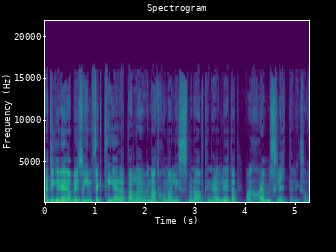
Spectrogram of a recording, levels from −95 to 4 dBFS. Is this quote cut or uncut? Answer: cut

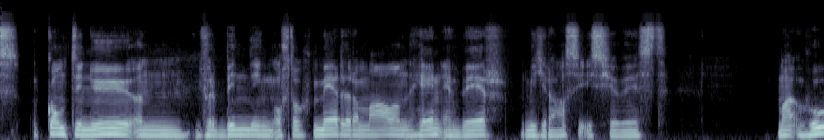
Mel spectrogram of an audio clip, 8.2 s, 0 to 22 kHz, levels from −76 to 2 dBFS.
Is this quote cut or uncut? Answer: uncut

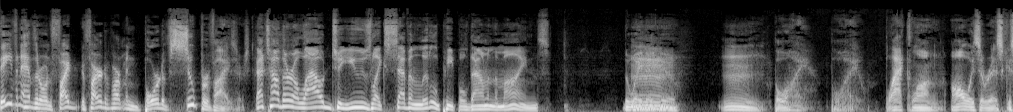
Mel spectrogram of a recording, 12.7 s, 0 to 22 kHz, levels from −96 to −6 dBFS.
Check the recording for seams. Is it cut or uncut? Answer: uncut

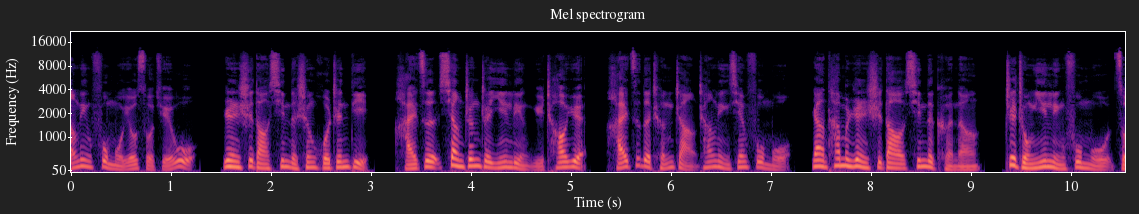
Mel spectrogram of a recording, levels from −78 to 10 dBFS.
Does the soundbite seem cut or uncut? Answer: cut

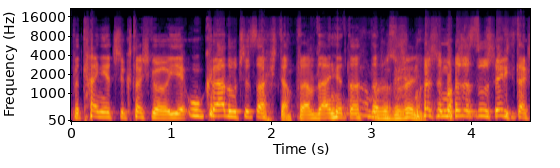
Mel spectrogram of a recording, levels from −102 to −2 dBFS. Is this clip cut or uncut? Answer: uncut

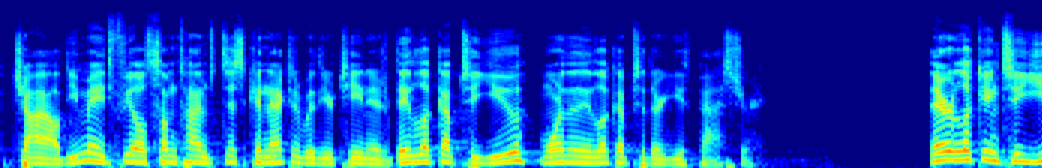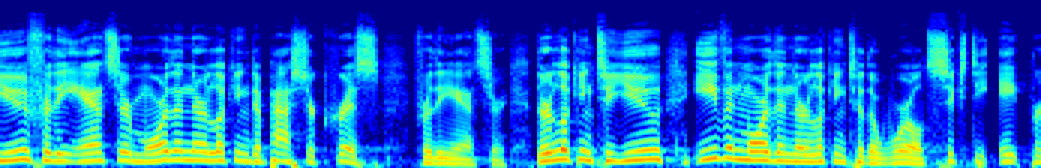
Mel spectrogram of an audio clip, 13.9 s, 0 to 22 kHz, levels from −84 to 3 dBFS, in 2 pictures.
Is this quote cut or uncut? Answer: cut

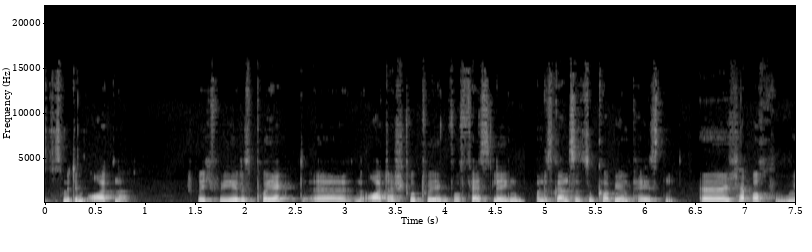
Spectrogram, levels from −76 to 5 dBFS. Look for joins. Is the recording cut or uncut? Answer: cut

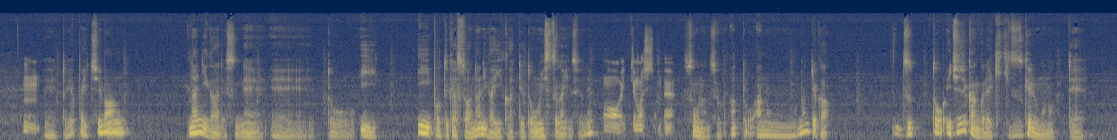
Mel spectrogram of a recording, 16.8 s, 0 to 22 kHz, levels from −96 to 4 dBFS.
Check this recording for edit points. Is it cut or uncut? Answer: uncut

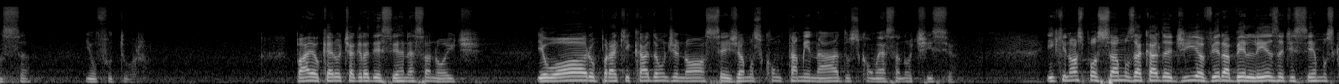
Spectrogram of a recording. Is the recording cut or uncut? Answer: uncut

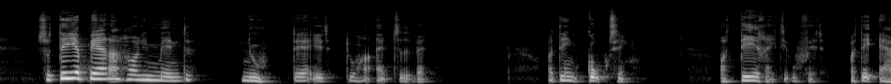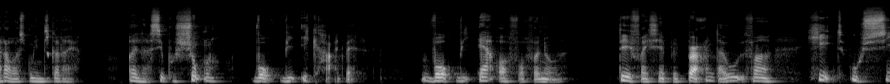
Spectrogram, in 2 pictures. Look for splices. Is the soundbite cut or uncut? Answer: cut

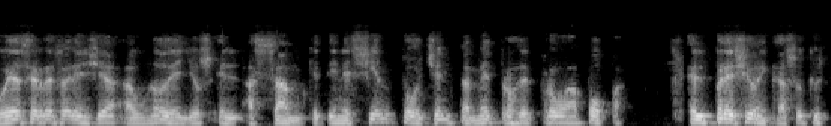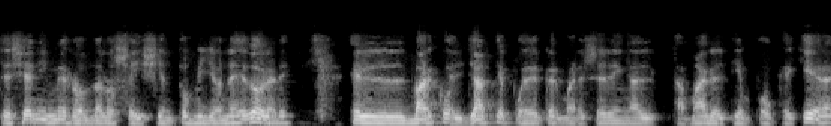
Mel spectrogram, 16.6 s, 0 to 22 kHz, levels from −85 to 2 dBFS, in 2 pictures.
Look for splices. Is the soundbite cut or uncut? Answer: cut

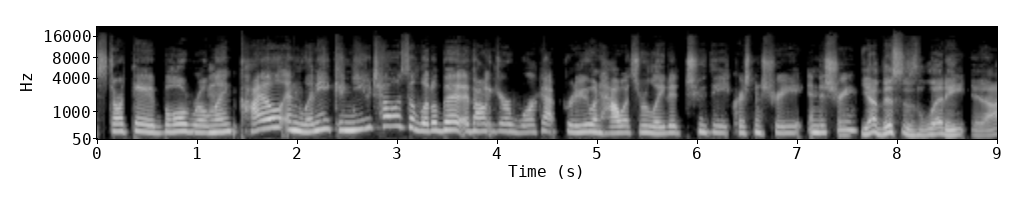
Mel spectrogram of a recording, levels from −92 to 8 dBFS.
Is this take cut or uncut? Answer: uncut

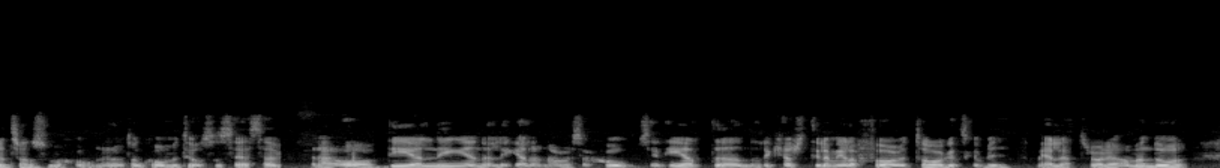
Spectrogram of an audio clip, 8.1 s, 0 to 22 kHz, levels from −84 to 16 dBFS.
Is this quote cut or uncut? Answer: cut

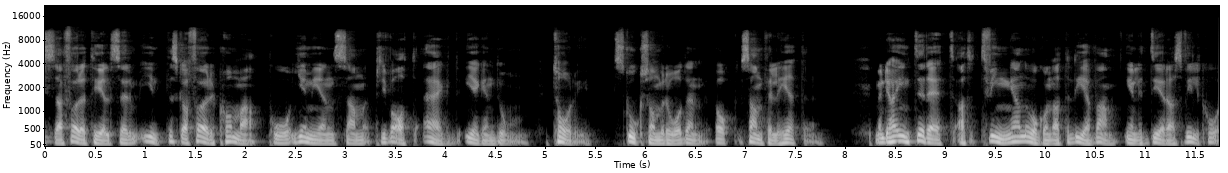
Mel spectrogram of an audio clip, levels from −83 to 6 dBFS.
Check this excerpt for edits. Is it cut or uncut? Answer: cut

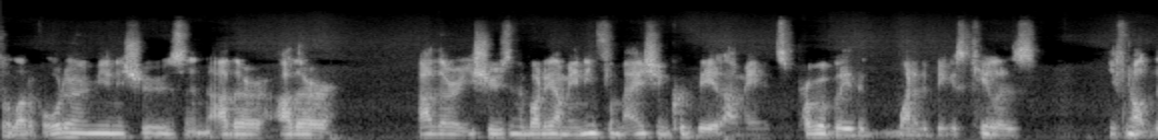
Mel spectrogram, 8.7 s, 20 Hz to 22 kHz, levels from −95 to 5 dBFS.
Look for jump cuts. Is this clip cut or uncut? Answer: uncut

